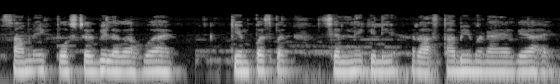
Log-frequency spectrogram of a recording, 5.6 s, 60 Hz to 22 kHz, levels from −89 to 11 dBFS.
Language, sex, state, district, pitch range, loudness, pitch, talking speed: Hindi, male, Jharkhand, Ranchi, 145-150 Hz, -17 LUFS, 145 Hz, 180 wpm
